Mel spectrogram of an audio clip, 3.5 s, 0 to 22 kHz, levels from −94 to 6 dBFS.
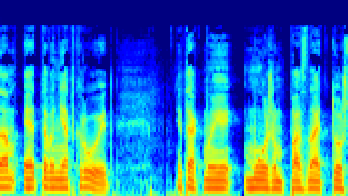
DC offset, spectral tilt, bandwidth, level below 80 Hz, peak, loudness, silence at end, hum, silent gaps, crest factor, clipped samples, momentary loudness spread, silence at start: under 0.1%; -8 dB/octave; 11.5 kHz; -42 dBFS; -4 dBFS; -18 LUFS; 0 s; none; none; 14 dB; under 0.1%; 6 LU; 0 s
